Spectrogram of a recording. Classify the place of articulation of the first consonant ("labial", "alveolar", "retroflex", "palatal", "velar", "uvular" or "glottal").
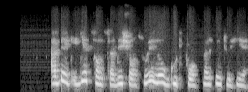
labial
